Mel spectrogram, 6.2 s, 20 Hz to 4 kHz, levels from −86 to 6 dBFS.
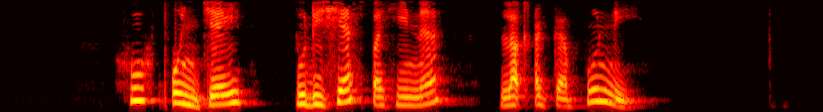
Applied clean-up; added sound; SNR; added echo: none; none; none; none.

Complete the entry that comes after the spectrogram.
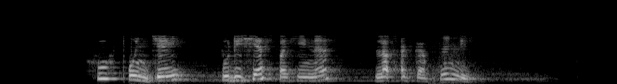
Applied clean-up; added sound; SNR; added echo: neural separator model SepFormer DNS4.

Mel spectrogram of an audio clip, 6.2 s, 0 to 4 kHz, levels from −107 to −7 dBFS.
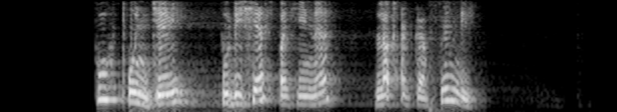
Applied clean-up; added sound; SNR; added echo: neural mask model DeepFilterNet 3.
